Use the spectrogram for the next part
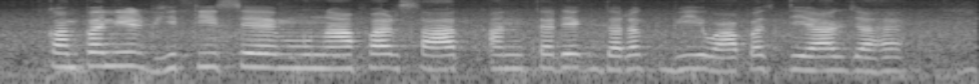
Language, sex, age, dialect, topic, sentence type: Magahi, female, 18-24, Northeastern/Surjapuri, banking, statement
